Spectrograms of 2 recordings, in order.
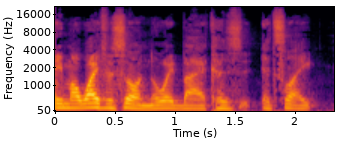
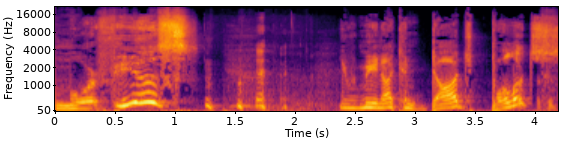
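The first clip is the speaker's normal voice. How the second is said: silly, goofy put-on voice with swooping pitch. Explaining how people quote a movie, doing it in a goofy voice. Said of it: "you're doing a goofy voice when you say".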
